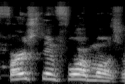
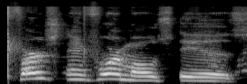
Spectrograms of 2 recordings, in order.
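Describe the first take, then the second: First: Said in the usual way. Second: Drawn out slowly, restating; slow restart. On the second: Shown as a demonstration. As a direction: say it again slowly for emphasis. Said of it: "First and foremost, right?".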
